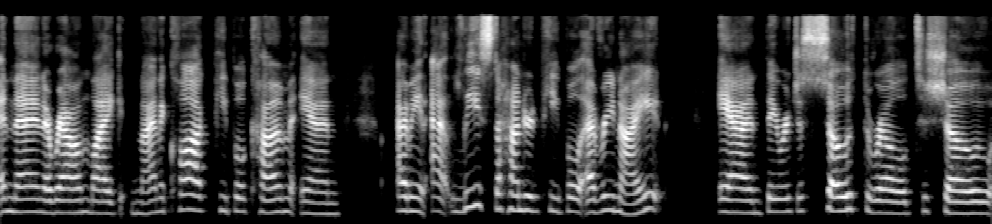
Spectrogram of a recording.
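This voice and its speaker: A loud, fairly high-pitched woman with a bright, sharp tone, fairly slow and fairly even in intonation, against a quiet background. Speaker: amateur astronomer, club member. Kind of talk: casual talk at an online club meeting. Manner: halting, many fillers.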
